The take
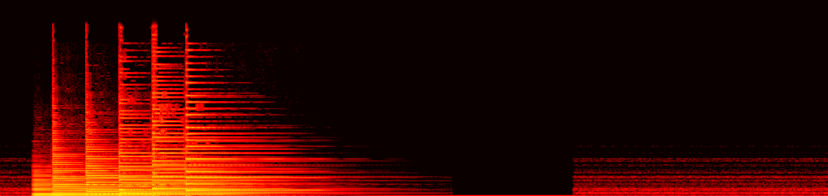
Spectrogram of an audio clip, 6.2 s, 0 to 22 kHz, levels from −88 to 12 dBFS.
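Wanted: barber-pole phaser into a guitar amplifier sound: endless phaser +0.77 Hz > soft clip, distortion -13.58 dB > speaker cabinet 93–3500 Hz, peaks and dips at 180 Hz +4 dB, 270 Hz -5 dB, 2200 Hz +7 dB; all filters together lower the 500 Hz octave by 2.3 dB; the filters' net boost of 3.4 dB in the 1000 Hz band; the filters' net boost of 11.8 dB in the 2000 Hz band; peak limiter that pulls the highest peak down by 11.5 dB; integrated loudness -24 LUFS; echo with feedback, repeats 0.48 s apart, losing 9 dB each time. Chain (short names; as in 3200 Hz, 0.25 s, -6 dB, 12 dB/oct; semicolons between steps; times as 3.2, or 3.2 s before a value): bell 500 Hz -5.5 dB; bell 1000 Hz +4.5 dB; bell 2000 Hz +7.5 dB; limiter -10.5 dBFS; feedback echo 0.48 s, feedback 35%, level -9 dB; endless phaser +0.77 Hz; soft clip -19 dBFS; speaker cabinet 93–3500 Hz, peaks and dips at 180 Hz +4 dB, 270 Hz -5 dB, 2200 Hz +7 dB; gain -1.5 dB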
